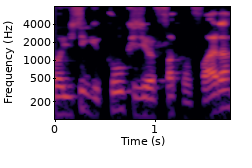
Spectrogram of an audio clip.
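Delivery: mock snide, sarcastic, mocking jibing tone. Retelling what locals say to a fighter: imitating sarcastic locals. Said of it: "start being fucking sarcastic".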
